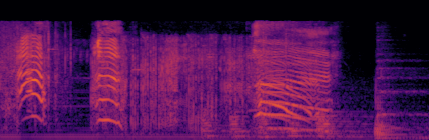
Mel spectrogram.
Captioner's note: all groan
